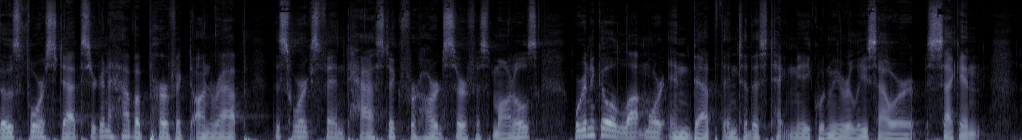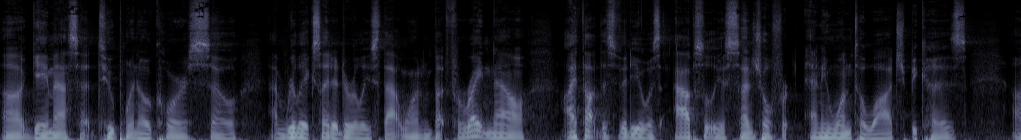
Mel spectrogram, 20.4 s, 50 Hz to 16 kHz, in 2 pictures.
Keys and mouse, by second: 0.9 middle click, 1.4 Tab, 2.2 alt+a.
